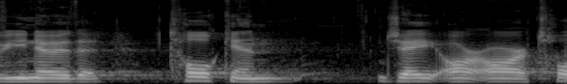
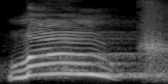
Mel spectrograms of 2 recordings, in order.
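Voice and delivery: Luke yelled much higher and louder, rising; cheering a name; 6 dB louder than usual. Shown as a demonstration. Father cheers his son on, loud and high. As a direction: cheer him on from the sidelines. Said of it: "I'm cheering them on".

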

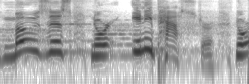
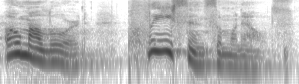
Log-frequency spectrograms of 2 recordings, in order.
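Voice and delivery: lower, soft, slow plea; hushed begging Moses; reading Moses' plea, soft and slow; pleading softly; 7 semitones lower, 6 dB quieter, slower than usual. Acted. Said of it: "But he said".

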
